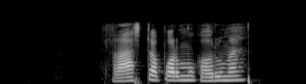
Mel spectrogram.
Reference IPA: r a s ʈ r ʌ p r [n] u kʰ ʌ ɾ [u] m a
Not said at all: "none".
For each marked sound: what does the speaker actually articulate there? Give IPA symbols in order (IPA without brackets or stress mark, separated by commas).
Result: m, u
